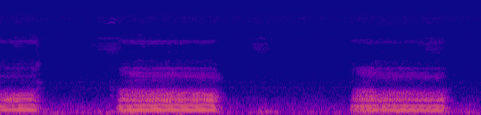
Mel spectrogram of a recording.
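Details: Basset Hound guarding her home on Palm Sunday: three deep, harmonic growls, each lasting one to one and a half seconds, with short quiet pauses between them.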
